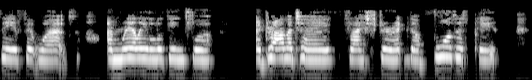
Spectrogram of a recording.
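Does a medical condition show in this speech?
Yes: cerebral palsy; worsened at start of year 12, low energy, poor balance, unable to move for days, therapies during schooling.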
